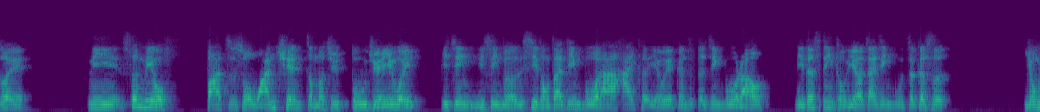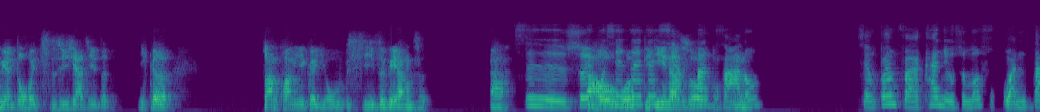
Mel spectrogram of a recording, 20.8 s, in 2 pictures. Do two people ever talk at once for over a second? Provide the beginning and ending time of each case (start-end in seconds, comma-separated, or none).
16.2-18.0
